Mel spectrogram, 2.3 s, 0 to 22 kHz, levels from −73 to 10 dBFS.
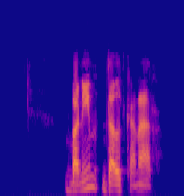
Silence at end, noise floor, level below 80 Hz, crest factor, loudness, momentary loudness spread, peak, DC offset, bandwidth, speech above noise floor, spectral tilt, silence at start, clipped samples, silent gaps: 0.4 s; -56 dBFS; -62 dBFS; 22 dB; -18 LUFS; 5 LU; 0 dBFS; under 0.1%; 7.6 kHz; 37 dB; -3.5 dB/octave; 0.85 s; under 0.1%; none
